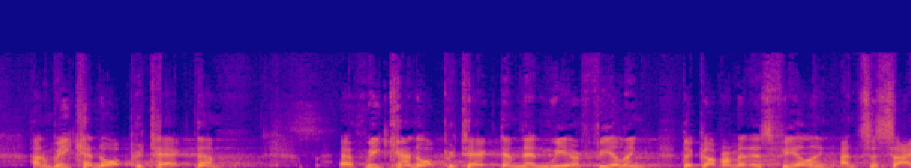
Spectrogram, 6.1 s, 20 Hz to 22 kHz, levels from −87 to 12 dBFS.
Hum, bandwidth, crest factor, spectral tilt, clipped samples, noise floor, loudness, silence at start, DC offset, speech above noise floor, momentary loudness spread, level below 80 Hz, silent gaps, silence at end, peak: none; 15.5 kHz; 20 dB; -4 dB/octave; under 0.1%; -39 dBFS; -19 LUFS; 0 s; under 0.1%; 20 dB; 6 LU; -68 dBFS; none; 0 s; 0 dBFS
